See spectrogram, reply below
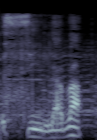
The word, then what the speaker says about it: sílaba: Porque efeméride y entrabalengua empiezan igual, con la misma síbala que le dicen. – No, Catita, se dice sílaba.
